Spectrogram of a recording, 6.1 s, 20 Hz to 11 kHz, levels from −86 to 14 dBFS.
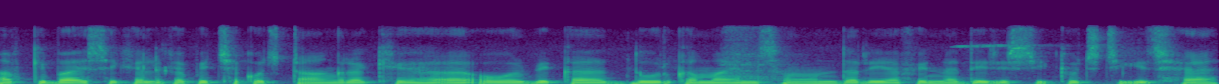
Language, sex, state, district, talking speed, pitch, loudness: Rajasthani, male, Rajasthan, Churu, 205 wpm, 140 Hz, -16 LUFS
